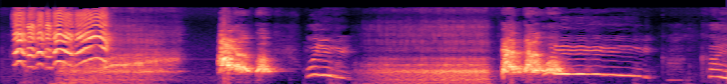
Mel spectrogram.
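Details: Domestic female French Bulldog 'singing' with a toy pipe, head thrown back: long shrill warbling pipe notes alternate with two gruff barks, each trailing into a falling moaning howl.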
